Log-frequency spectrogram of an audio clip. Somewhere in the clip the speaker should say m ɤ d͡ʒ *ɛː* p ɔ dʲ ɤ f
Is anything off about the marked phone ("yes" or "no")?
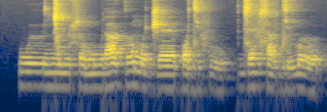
no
